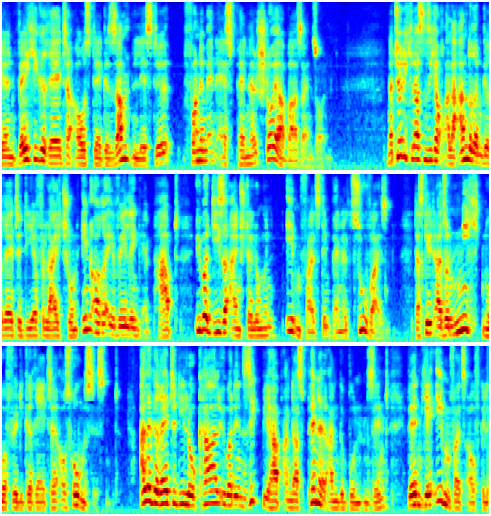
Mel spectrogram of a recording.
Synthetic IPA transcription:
ɛlənvɛlçəɡəʁɛːtʰəʔaʊsd̥eːɐɡəzamtn̩lɪstə | fɔndeːmɛnɛspʰɛnl̩ʃtɔʏɐba̰ːɐza̰ɪnzɔ̰lən | nːatʰyːɐlɪçlasn̩zɪçaʊxʔaləʔandəʁ̞ənɡəʁɛːtədiːiːɐfɪlaɪçtʃoːnɪnʔɔʏʁɐʔeveːlɪŋkʔɛphaːp̚t | ʔyːbɐdiːzəʔaɪnʃtɛlʊŋənʔeːbm̩falsd̥eːmpʰɛnl̩t͡suːva̰ɪzn̩ | d̥asɡ̥ɪltʔalzonɪçtnuːɐfyːɐdiːɡəʁɛːtʰəʔa̰ʊshomosɪ̰sn̩t | ʔaləɡəʁɛːtədiːlokʰaːlʔyːbɐdeːnzɪk̚b̥ihapandaspʰɛnl̩ʔanɡəbʊndn̩zɪntv̥eːɐdn̩hiːɐʔeːbm̩falsʔaʊfɡ̥əl

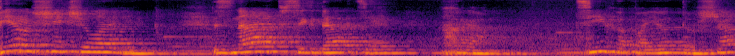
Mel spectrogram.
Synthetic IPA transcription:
vʲeɾʊɕːɪjt͡ɕɪlˠɐvʲekznajɪt̪fsʲɪɡd̪aɡdʲe | xram | tʲixɐpajot̪̚d̪uʂa

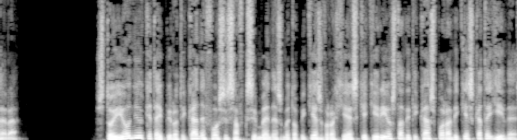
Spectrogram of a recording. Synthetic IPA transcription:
ḛɾɐ̰ | st̪o̞io̞nio̞ce̞t̪ɐipiɾo̞t̪ikɐne̞fo̞sisɐfksime̞ne̞zme̞t̪o̞pice̞zvɾo̞çe̞sce̞ciɾio̞st̪ɐðit̪ikɐspo̞ɾɐðice̞skɐt̪e̞ʝiðe̞̰s

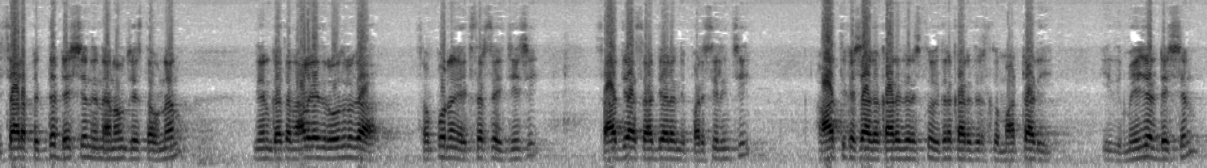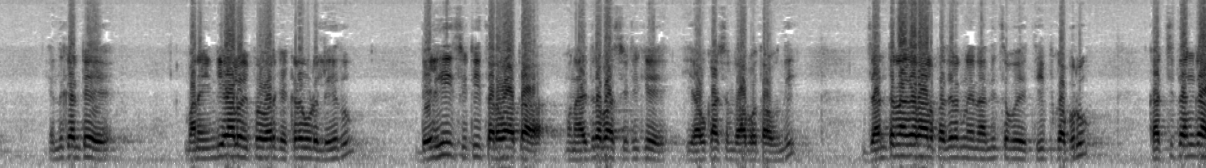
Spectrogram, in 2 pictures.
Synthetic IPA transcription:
id̪it͡ʃaːlaːpɛd̪ːɐɖesʃɐnnenɐnɐwt͡ʃeːst̪aːunːaːnu | ne̞ːnuɡɐt̪ɐnaːluɡɐjd̪uɾo̞ːd͡ʒuluɡaː | sɐmpuːɾnɐŋɡaeksɐɾsɐjd͡ʒt͡ʃe̞ːsi | saːd̪ʱjaːsaːd̪ʱjaːlɐnːipɐɾisiːliɲt͡ʃi | aːɾt̪ikɐʃaːkʰɐkaːɾjɐd̪ɐɾst̪o̞it̪ɐɾɐkaːɾjɐd̪ɐɾst̪o̞ːmaːʈlaːɽiː | d̪ime̞ːd͡ʒɐɾɖesʃɐn | e̞nd̪ukɐɳʈe̞ː | mɐnɐiɳɖijaːlo̞ːipːɐʈiʋɐɾɐkuɛkːɐɽɐkuːɽale̞ːd̪u | ɖe̞lɦiːsiʈit̪ɐɾʋaːt̪ɐmɐnɐɦɐjd̪ɾaːbaːd̪siʈ̬iːke̞ː | iːɐʋɐkaːʃɐmɾaːboːt̪aːund̪i | d͡ʒɐɳʈɐnɐɡɐɾaːlɐpɾɐd͡ʒɐlɐkuneːnɐnd̪iɲt͡ʃɐboːje̞ːt̪iːpu̥kɐbuɾu | kʰɐt͡ʃːit̪ɐŋɡaː

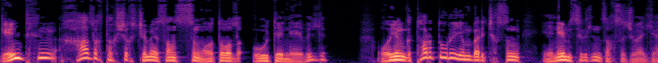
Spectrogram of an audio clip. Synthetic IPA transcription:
ɡ̥ent̪xɘ̆ŋχaːɮə̆χt̪ʰɔkʃɪ̆χt͡ɕʰimeːsɔnsːə̆ŋʊt̪̆wə̆ɮuːt̪eːnḛːwɘ̆ɮ | ʊ̰jə̆ɴqt̪ʰɔrt̪uːɾiːjʊ̆mpærʲt͡ɕɪ̆χsə̆ŋ | eneːmisɘ̆ɣɮɘ̆nt͡sɔksɞ̆t͡ɕpæ̰ːɮa̰ː

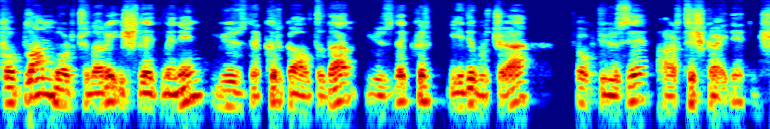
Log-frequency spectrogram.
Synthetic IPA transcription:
t̪ʰo̞plˠambo̞ɾt͡ʃʰulˠaɾɯʔiʃlʲɛt̪me̞ninjyzd̪ɛkʰɯɾkalˠt̪ʰɯd̪anjyzd̪ɛkʰɯɾk̚je̞d̪ibut͡ʃʰaa | t͡ʃʰo̞k̚d̪yɾyzia̰ɾt̪ʰɯʃkʰajd̪ḛt̪̚miʃ

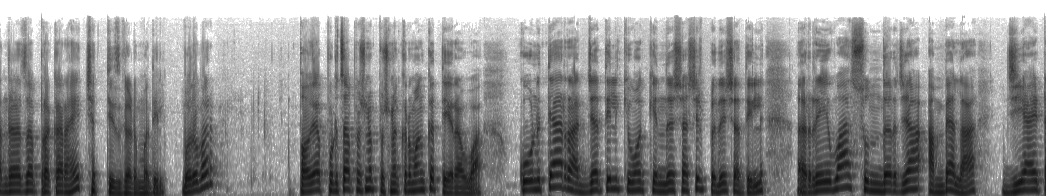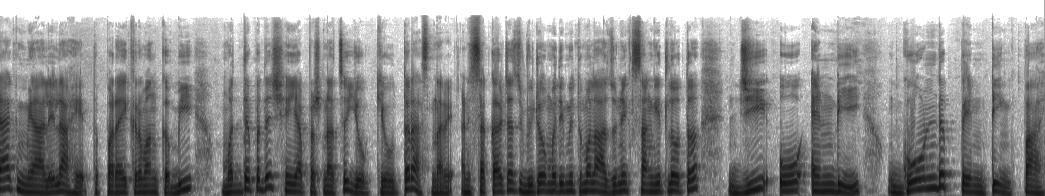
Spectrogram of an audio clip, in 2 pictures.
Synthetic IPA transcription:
nd̪ɭat͡sapɾəkaɾaɦet͡ɕʰət̪ːiːsɡʱəɽmə̰d̪ʱḭːlbəɾobəɾ | pəʋjapuɽt͡sapɾəsnəpɾəɕnəkɾəmãŋkət̪eɾaʋʋa̰koɳt̪jaɾad͡ʑjat̪iːlkĩw̃ʋakend̪ɾəɕaɕiːpɾəd̪eɕat̪iːlɾeʋasund̪əɾd͡ʑjaʔambjala | d͡ʑiajʈakmɛɭaleləaɦet̪pəɾajkɾəmaŋkəbʱiːməd̪ʱjəpɾəd̪eɕɦejapɾəsnat͡səːjoɡjəut̪ːəɾəsɳa̰ɾḛʔaɽ̃isəkalt͡ɕjat͡sʋiɖijoməd̪ʱjemiːt̪um̤alaəd͡zuːneksaŋɡit̪ləɦot̪əːd͡ʑioenɖiɡoɳɖpeɳʈiŋɡpaɦi

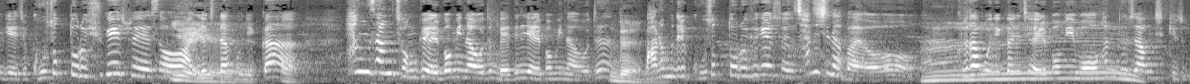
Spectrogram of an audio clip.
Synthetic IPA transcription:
nɡe̞id͡ʑe̞kosʰok̚t͈oɾoɭçjuɡesʰuɦe̞sʰʌaʎːʌd͡ʑidaboɲik͈a | haŋsʰaŋt͡ɕʌŋɡjue̞ɭbʌminaodɯnme̞dɯʎːie̞ɭbʌminaodɯnnḛmanɯnbundɯɾikosʰok̚t͈oɾoɭçjuɡeɭsʰuesʰʌt͡ɕʰad͡ʑiɕʰinabajo | kɯɾʌdaboɲik͈aid͡ʑet͡ɕeːɭbʌmimʌɦandud͡ʑaŋɕʰi̥kʰesʰo

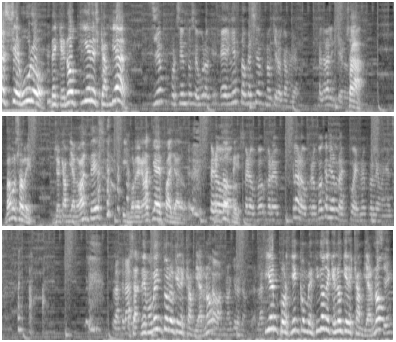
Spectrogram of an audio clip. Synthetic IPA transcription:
asːe̞ɣuɾo̞ðe̞ke̞no̞kje̞ɾe̞skambjaɾ | sjempoɾθje̞nt̪oseɣuɾokeʔeːŋe̞st̪aokasjo̞ŋno̞kje̞ɾokambjaɾ | lat̪eɾalikjeɾðosea̰ | bamo̞saβ̞e̞̰ɾ | ɟ͡ʝo̞e̞kambjaðoant̪e̞sipo̞ɾðe̞zɣɾaθjae̞faʝa̰ðo̰peɾnot̪onθḛspeɾopepeɾoklaɾopeɾopweokambjaɾloðespwe̞snoajpɾolemaeŋest̪o̥ | lat̪eɾaoseaðe̞mõ̞mẽ̞nt̪ono̞kje̞ɾe̞skambjaɾnononokjeɾokambjaɾθje̞mpo̞ɾθje̞ŋko̞mbẽ̞nθiðoðe̞ke̞no̞k̬je̞ɾe̞skambjaɾno̞jeŋ

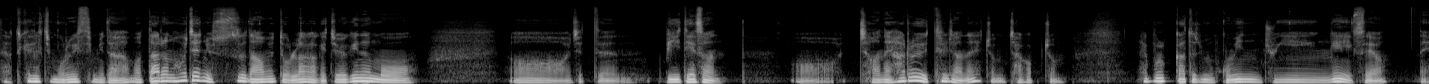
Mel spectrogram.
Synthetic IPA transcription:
ne̞ʌt͈ʌkʰe̞dweɭt͡ɕ͈imoɾɯɡe̞s͈ɯmɲidamwʌt͈aɾɯnɸod͡ʑe̞ɲus͈ɯnaumjʌnt͈ooɭːaɡaɡe̞t̚t͡ɕ͈ojʌɡinɯnmwʌ | ʌːt͡ɕ͈e̞t͈ɯ̰nmide̞sʰʌn | ʌ̰t͡ɕʌne̞ɦaɾuɯtʰɯɭd͡ʑʌne̞t͡ɕomt͡ɕaɡʌp̚t͡ɕ͈o̰m | he̞boɭk͈adot͡ɕomkomint͡ɕuŋiŋe̞is͈ʌjo | ne̞̰

